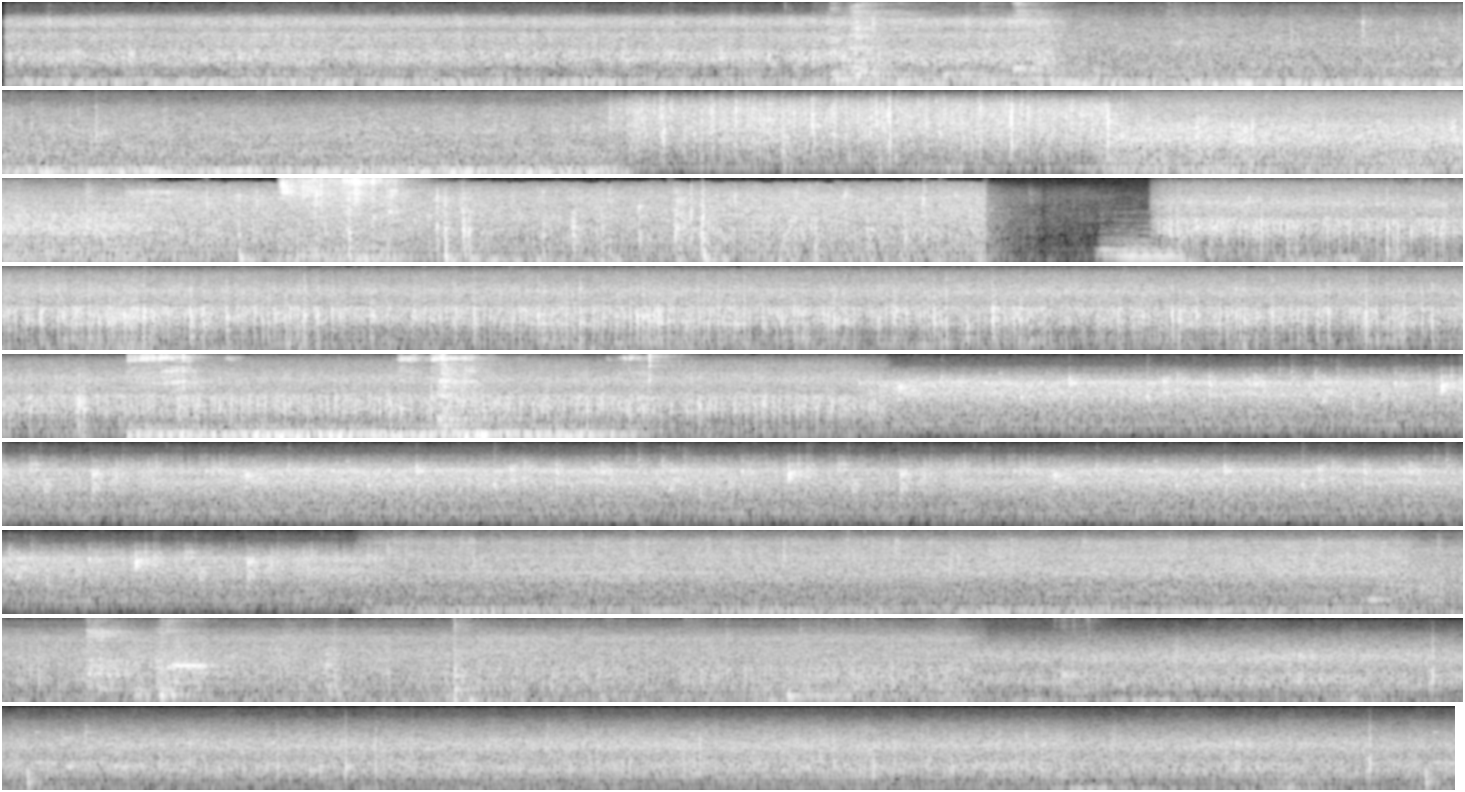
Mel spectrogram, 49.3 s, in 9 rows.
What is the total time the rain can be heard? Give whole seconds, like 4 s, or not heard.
49 s.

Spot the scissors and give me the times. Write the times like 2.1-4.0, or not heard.
11.9-12.6, 22.4-24.4, 40.0-42.5.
